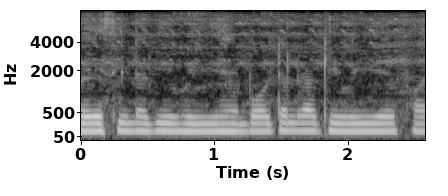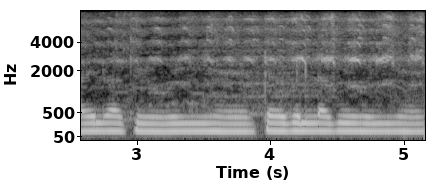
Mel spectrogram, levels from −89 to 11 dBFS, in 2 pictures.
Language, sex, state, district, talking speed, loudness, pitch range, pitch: Hindi, male, Chhattisgarh, Balrampur, 185 wpm, -15 LUFS, 135-140 Hz, 135 Hz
